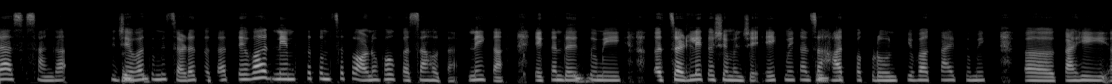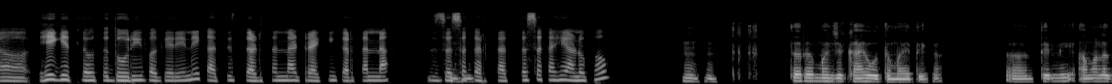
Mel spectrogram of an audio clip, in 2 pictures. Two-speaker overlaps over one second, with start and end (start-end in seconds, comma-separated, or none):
none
